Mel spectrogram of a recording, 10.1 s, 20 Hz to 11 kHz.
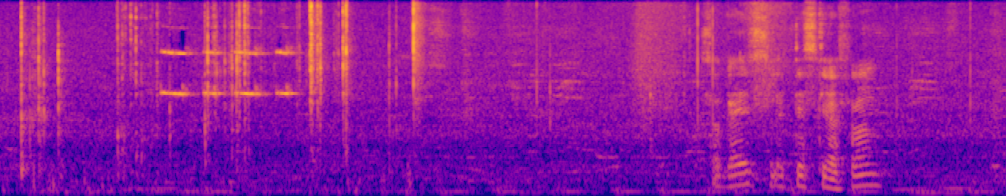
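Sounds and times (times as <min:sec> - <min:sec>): plastic clicks of phone handling: 0:01.2 - 0:04.3.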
